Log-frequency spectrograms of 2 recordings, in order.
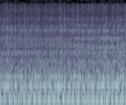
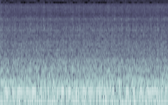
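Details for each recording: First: Trane rooftop gas unit just after gas valve replacement, first firing this year: steady motor hum with a rough, fluttering hum on top instead of a smooth whir; the draft inducer motor is running noisily. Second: Trane rooftop gas unit after gas valve replacement, first heating run of the year: steady even low roar with constant hum, no surging, rattles or popping; gas pressure slightly high, burning smoothly.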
